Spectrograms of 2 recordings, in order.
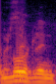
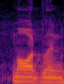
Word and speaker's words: Magdalene: you pronounce that. Yeah, Magdalene College.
